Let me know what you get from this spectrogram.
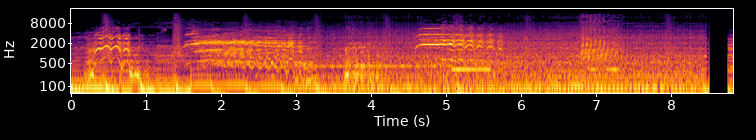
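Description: A horse whinnying about four times, each call quavering in pitch, over background music.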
